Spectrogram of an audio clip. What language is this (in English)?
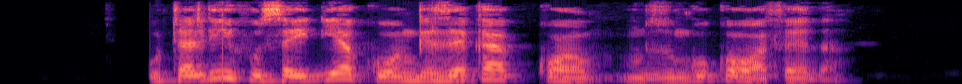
Swahili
